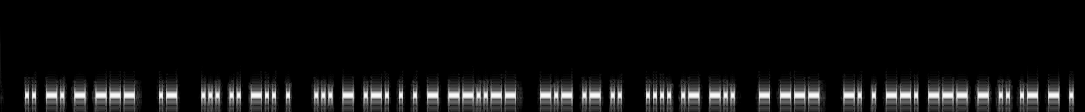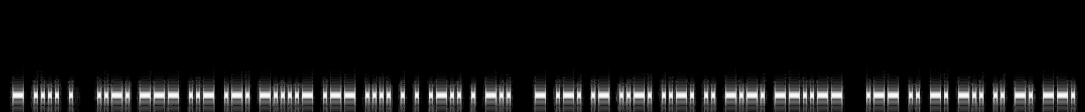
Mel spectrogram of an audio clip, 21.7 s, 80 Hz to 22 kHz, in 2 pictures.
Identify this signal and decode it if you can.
Morse code, heard as a keyed tone, about 34 wpm, 600 Hz. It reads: INTO A SIDE STREET, KAI HAD TO NEGOTIATE THE FOUR-WHEELED TRAFFIC, WINDING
